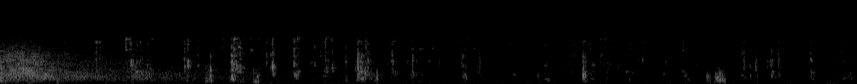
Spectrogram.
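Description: Wheels rattle and bump over grass.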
